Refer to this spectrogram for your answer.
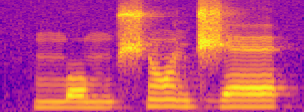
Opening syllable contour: low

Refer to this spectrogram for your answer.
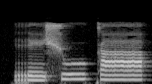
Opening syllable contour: low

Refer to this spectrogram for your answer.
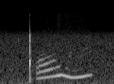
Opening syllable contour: rising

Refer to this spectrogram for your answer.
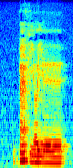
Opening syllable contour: rising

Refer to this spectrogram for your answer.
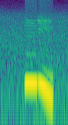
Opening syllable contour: falling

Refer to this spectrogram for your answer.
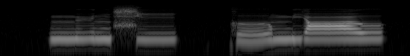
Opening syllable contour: high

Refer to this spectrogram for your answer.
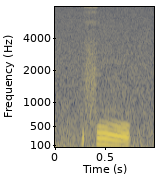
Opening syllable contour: falling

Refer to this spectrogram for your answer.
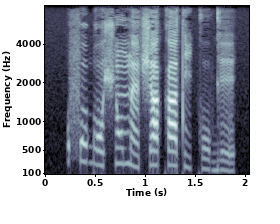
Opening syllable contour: high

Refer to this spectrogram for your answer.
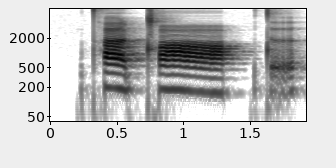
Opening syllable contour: falling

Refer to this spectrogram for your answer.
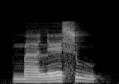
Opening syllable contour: low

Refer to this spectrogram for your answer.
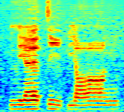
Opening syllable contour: high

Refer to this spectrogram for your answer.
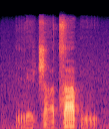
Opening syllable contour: low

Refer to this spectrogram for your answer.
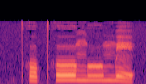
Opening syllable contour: low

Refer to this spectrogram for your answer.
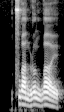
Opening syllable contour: falling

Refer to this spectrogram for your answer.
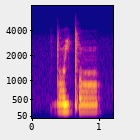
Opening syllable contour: low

